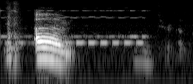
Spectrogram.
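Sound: house phone ringing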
